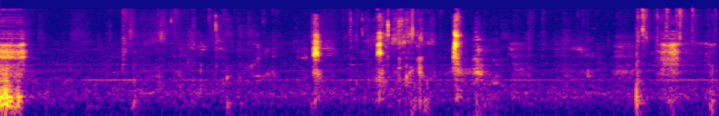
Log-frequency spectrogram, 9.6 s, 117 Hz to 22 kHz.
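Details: Indoor play session with Bravo, a Bulldog, dated 8/20/13: a loud opening snort, then scattered clicky, gravelly growls and short huffs spread across the clip, with quiet room noise in between.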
